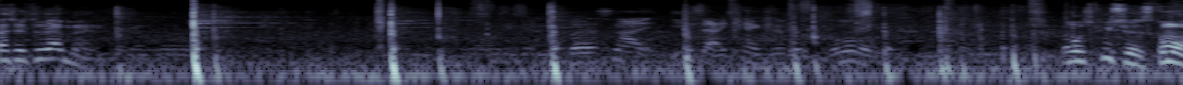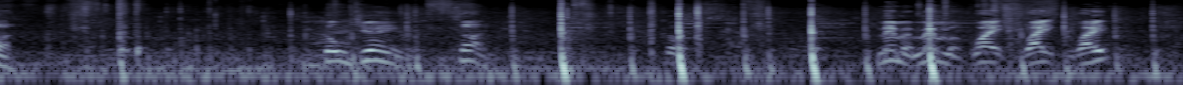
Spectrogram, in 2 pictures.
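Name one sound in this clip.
A basketball bounces on asphalt.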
